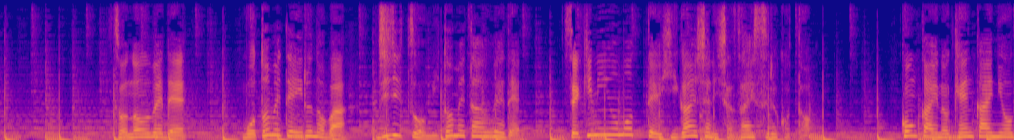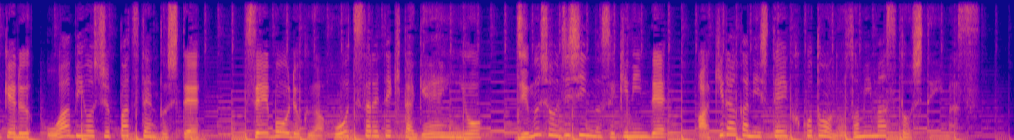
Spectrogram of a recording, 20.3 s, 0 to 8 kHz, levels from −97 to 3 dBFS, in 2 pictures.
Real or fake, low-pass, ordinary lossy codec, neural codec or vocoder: real; none; none; none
